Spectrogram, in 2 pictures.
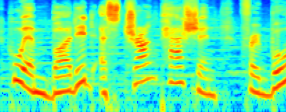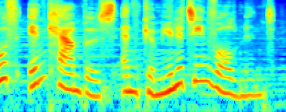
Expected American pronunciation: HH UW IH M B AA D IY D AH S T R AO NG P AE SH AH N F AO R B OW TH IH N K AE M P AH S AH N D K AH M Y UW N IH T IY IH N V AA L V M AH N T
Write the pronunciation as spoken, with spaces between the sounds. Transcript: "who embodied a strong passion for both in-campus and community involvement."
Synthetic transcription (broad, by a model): HH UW IH M B AA D IY D AH S T R AO NG P AE SH AH N F AO R B OW TH IH N K AE M P AH S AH N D K AH M Y UW N IH T IY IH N V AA L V M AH N T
